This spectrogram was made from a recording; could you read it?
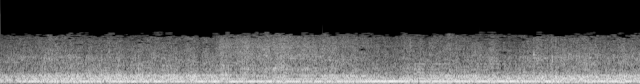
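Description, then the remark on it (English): An airplane engine drones steadily as the plane leaves, a dense low rumble with a sustained humming tone that holds at an even, loud level throughout, with no voices. “As soon as the plane goes, Louis.”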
